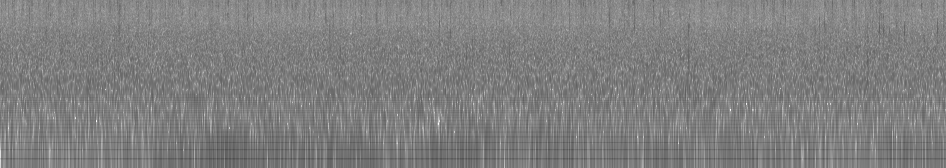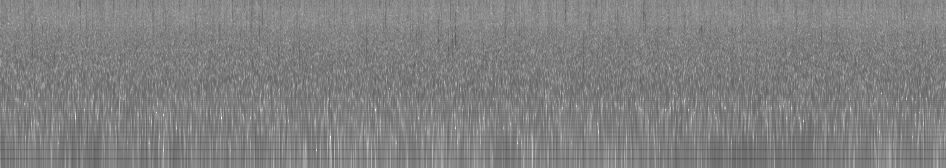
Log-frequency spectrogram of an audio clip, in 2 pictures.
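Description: Medium rainfall coming down steadily: an even hiss of rain with scattered small drop taps.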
